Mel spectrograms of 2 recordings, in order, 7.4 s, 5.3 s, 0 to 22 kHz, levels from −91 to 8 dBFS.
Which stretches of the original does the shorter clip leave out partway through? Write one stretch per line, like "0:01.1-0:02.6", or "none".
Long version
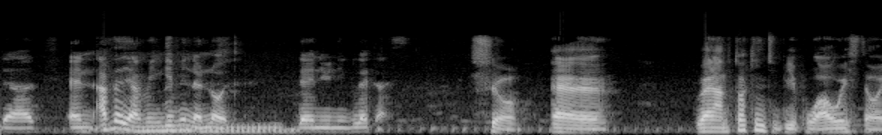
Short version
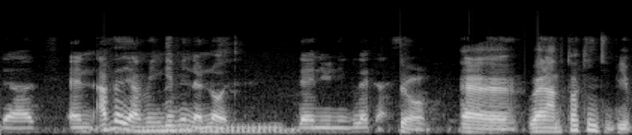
0:03.2-0:03.9
0:05.1-0:05.7

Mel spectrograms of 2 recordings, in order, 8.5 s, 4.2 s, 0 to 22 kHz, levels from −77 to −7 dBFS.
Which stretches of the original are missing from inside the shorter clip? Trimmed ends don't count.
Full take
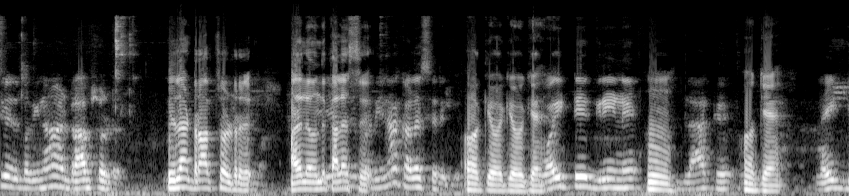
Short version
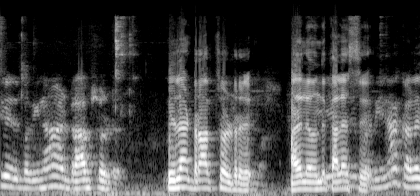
none

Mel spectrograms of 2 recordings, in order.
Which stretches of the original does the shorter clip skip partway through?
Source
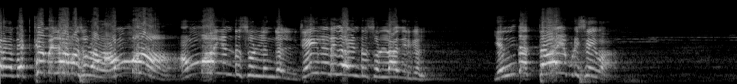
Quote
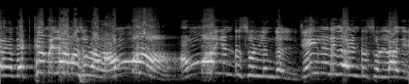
none

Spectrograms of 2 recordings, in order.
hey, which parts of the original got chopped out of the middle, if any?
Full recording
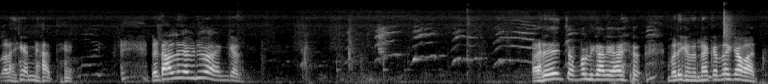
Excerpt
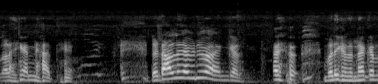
0:02.7-0:06.2

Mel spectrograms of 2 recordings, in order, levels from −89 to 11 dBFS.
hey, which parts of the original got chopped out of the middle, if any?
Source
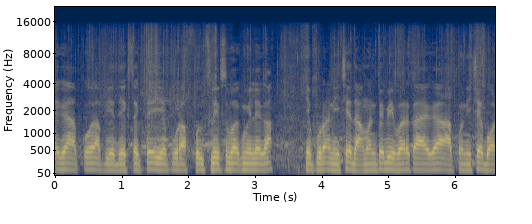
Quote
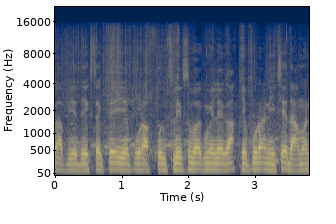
0:03.3-0:03.7

